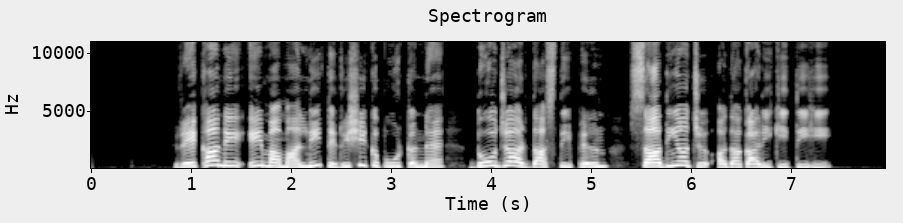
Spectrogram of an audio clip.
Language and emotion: Dogri, neutral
